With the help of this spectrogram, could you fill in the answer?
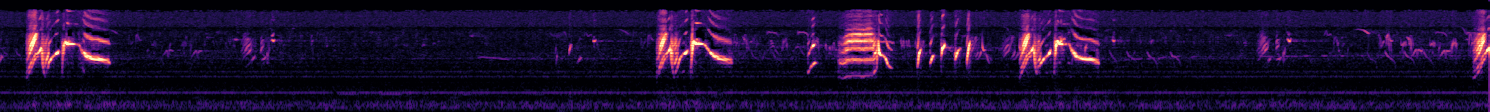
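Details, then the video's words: Caged European goldfinch song used for training, delivered as separate short bursts of sharp twittering chirps and descending slurs, with quiet gaps of several seconds between phrases and a low hum behind. "Goldfinches Singing in CAGES for TRAINING"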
